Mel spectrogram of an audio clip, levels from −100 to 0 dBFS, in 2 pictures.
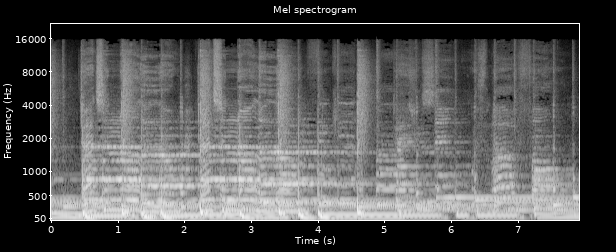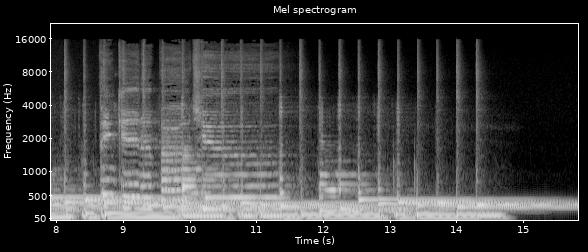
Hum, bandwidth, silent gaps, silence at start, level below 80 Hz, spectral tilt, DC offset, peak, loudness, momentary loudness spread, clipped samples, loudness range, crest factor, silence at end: none; 16 kHz; none; 0 s; -22 dBFS; -6.5 dB/octave; under 0.1%; 0 dBFS; -15 LUFS; 9 LU; under 0.1%; 8 LU; 14 dB; 0 s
